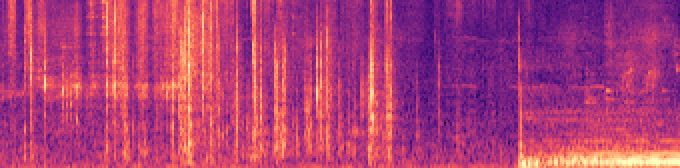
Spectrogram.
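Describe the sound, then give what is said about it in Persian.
A paper letter is unfolded and crinkled to be read, with irregular crackling rustles for about five seconds before a steady low drone swells in. No one speaks. “کاغذ رو بخونم.”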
